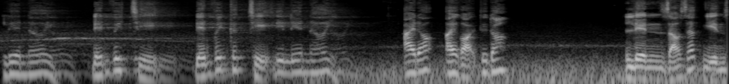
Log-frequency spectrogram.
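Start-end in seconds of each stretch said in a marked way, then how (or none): 0.0-3.3 soft, high eerie call; ghostly calling. Acted. Ghostly voice calls Liên at graveyard. 4.0-5.1 high, quick nervous question; startled. Acted. Startled by a voice in graveyard.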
